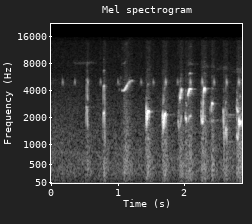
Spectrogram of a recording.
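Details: Cream-vented bulbul pouring out a steady series of short slurred chirps and bubbly notes at varying pitches, roughly five per second, with a faint regular ticking behind.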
